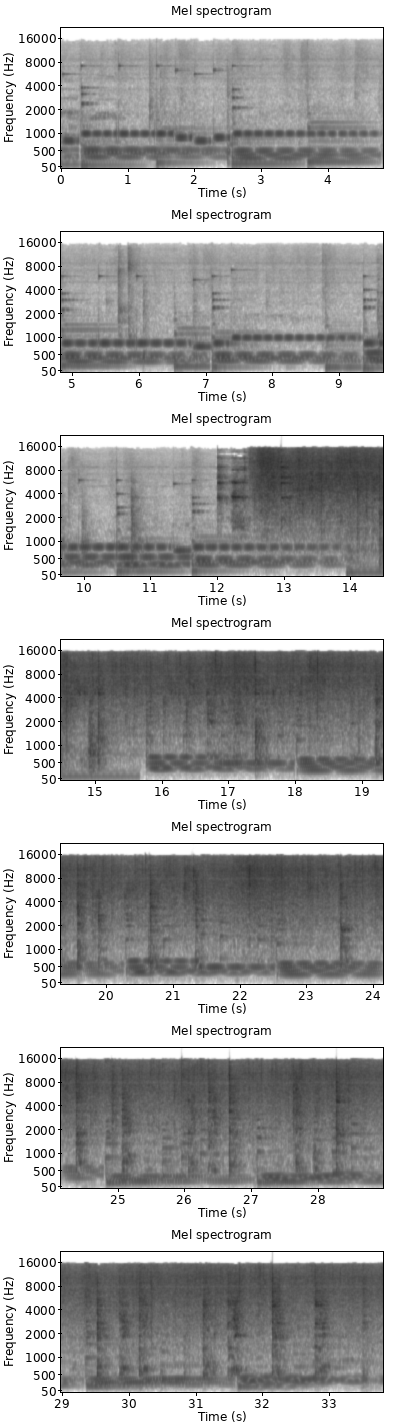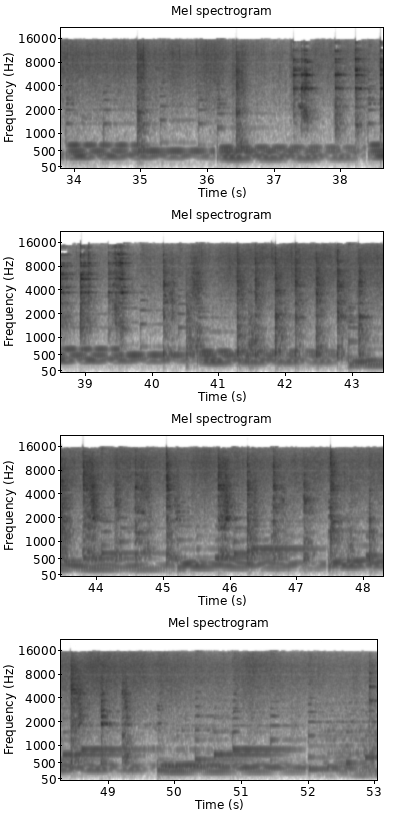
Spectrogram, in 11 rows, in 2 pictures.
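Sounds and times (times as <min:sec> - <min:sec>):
keyboard melody: 0:00.0 - 0:53.0
food sizzling in hot oil: 0:12.0 - 0:53.0
utensil scraping a pan: 0:24.4 - 0:25.4, 0:29.4 - 0:30.4, 0:31.1 - 0:33.1, 0:39.3 - 0:49.5.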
